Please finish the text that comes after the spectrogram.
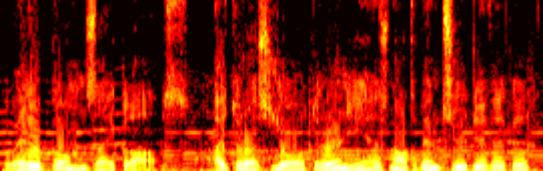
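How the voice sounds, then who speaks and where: A man voicing a towering, mocking wizard whose booming voice rings out as if magically amplified through a vast hall. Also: takes it slowly, mellow, soft background music. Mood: grandly welcoming. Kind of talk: spoken-word story narration over music.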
